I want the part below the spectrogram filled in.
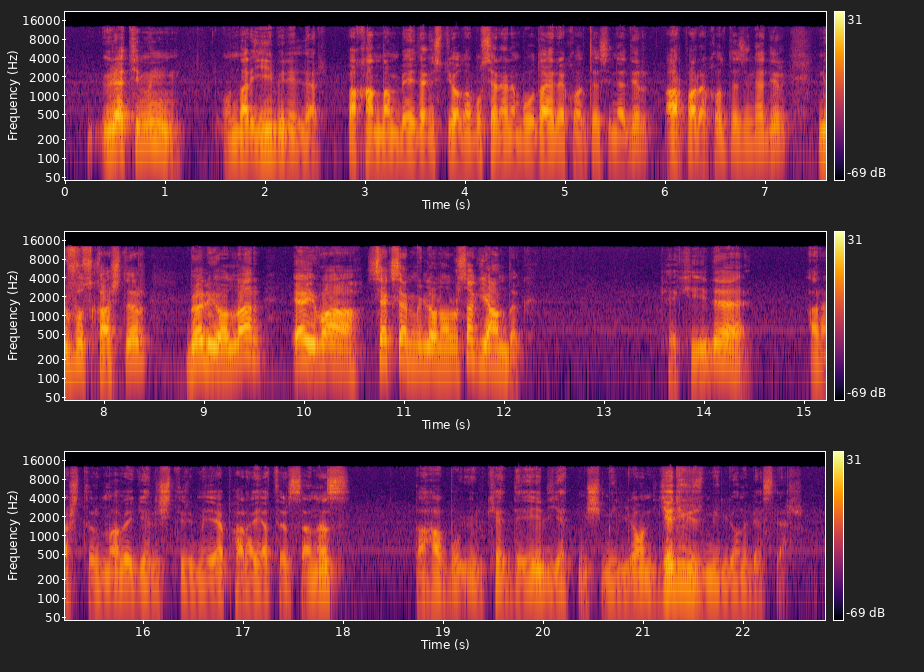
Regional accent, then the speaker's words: Karaman, Turkey; Ben Karamanlıyım. Bizim köyümüz Karaman'ın elma ihtiyacını karşılardı.

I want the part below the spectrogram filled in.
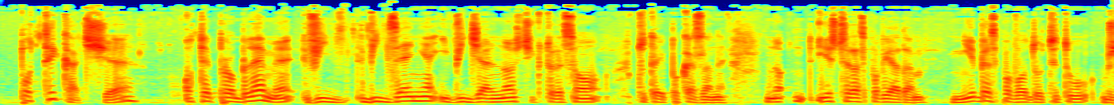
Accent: Warsaw, Masovian Voivodeship, Poland; Dumni jesteśmy, ale jestem z Warszawy, to mu zazdroszczę, no.

